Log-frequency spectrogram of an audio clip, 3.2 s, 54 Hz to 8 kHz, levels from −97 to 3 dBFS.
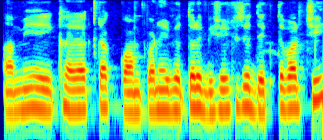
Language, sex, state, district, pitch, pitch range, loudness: Bengali, male, West Bengal, Kolkata, 160 Hz, 155-175 Hz, -17 LUFS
